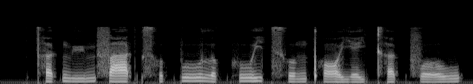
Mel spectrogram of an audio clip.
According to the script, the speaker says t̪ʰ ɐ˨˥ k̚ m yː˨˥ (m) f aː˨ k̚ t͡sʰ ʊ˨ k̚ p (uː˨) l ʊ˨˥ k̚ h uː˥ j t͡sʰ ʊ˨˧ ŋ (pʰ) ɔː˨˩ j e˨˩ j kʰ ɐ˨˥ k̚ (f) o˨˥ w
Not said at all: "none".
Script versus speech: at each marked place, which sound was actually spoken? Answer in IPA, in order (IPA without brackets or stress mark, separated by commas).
m, uː˥, pʰ, f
